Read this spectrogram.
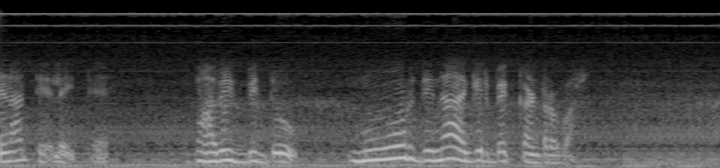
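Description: A woman speaks with feeling, close by.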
